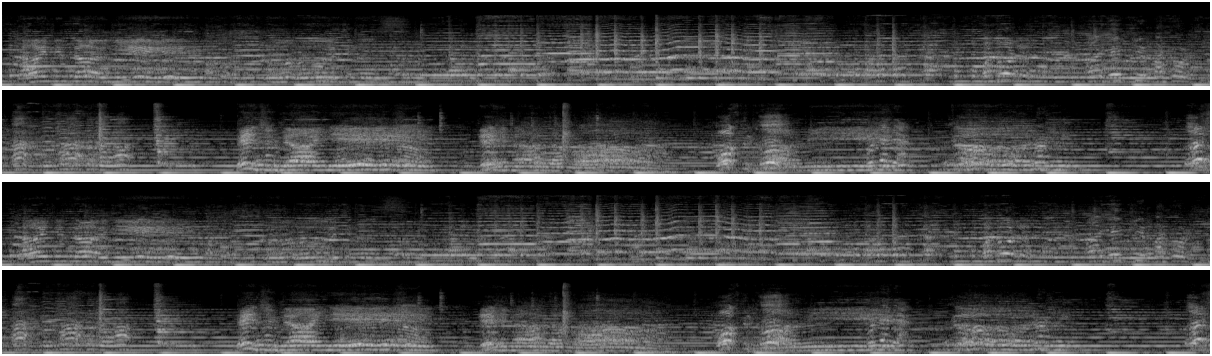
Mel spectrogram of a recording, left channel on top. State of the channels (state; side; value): noise; right; rumble, 28 dB below the sound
